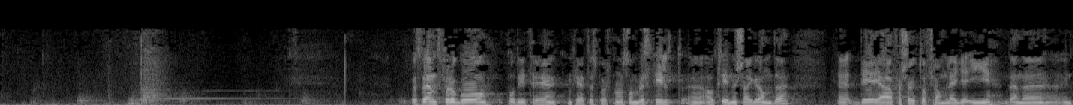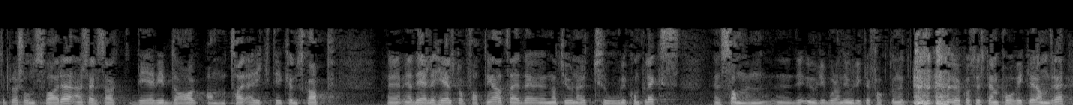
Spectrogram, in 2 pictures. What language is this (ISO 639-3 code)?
nob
